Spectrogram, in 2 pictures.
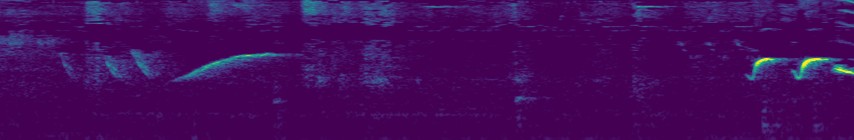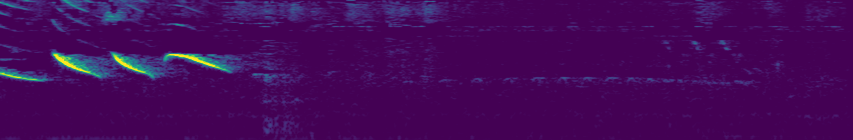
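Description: Green-winged saltator (trinca-ferro) singing: a soft slurred whistle about a second in, then a loud phrase of about six quick slurred whistled notes around the middle. Faint high chirps of other birds run underneath.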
